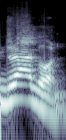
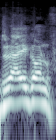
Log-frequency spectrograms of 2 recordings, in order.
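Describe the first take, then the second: First: The first vowel is a plain 'a'. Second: The first vowel is the diphthong 'ai'. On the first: The speaker calls it right. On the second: The speaker calls it wrong.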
